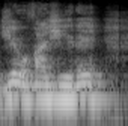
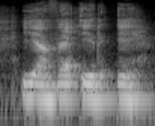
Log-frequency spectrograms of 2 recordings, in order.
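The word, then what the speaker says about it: יהוה יראה: yahvé ir yahvé jir como você conhece Jeová jir pronúncia correta no hebraico yavé ir o Deus da Providência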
